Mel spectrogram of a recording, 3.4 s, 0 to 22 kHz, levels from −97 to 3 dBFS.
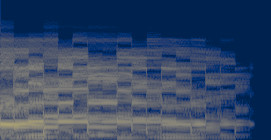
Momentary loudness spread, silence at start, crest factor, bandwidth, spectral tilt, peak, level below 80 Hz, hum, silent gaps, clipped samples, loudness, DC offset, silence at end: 18 LU; 0 s; 14 dB; 10.5 kHz; -4 dB/octave; -22 dBFS; -60 dBFS; none; none; under 0.1%; -37 LUFS; under 0.1%; 0.4 s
